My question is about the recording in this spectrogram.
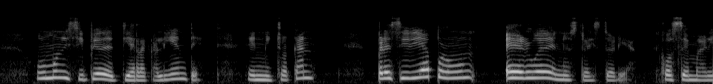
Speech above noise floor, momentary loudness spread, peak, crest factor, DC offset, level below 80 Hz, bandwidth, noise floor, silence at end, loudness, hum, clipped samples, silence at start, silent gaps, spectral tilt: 35 dB; 16 LU; -8 dBFS; 18 dB; under 0.1%; -72 dBFS; 9.8 kHz; -61 dBFS; 0 s; -26 LUFS; none; under 0.1%; 0.35 s; none; -5.5 dB/octave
